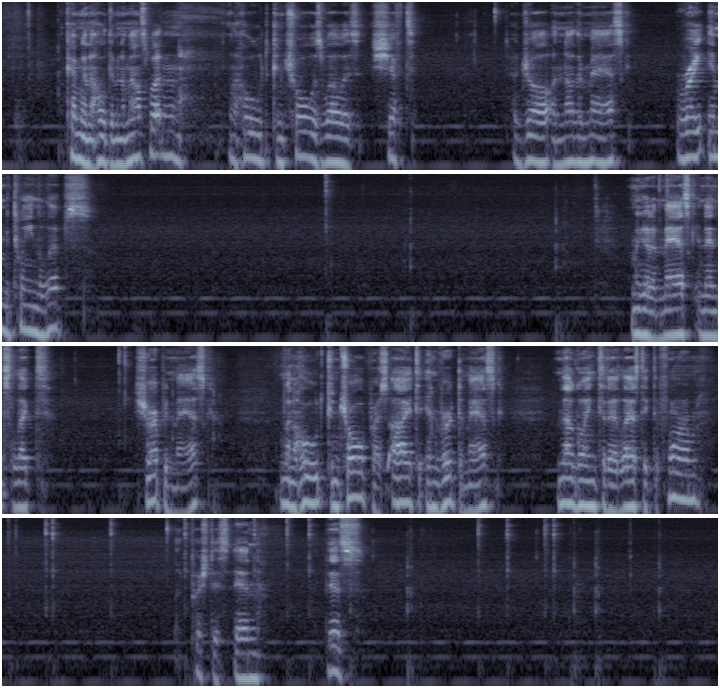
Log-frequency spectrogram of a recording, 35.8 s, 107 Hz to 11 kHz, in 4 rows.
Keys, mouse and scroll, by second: 0.8 middle click, 14.2 middle click, 17.3 click, 17.3 click, 19.4 click, 19.5 click, 20.1 middle click, 22.7 ctrl+i, 23.3 middle click, 27.1 f, 27.5 click, 27.6 click, 28.3 click, 29.7 click, 30.5 click, 31.3 middle click, 32.9 click, 33.7 click, 33.8 click, 34.1 middle click, 35.1 middle click, 35.7 scroll down 1.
